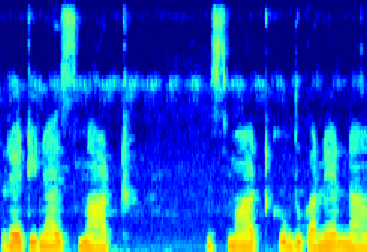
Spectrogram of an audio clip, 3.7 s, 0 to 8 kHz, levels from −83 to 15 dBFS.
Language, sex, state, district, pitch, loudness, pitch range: Bengali, female, Assam, Hailakandi, 190 Hz, -16 LUFS, 185-195 Hz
